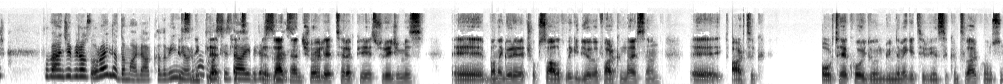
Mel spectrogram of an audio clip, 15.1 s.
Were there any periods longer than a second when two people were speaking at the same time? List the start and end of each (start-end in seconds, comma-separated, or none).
2.6-4.5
